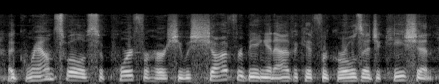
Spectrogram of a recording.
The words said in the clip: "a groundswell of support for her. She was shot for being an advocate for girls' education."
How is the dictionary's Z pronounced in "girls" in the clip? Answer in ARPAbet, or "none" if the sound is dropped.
Z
